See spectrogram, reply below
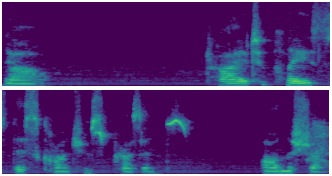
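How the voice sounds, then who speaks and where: Female meditation reader: calm, gentle, unhurried delivery with generous pauses, noisy humming background. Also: lowish voice. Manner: calm, measured, with long pauses between short phrases. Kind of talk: gentle guided meditation, read from a text.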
